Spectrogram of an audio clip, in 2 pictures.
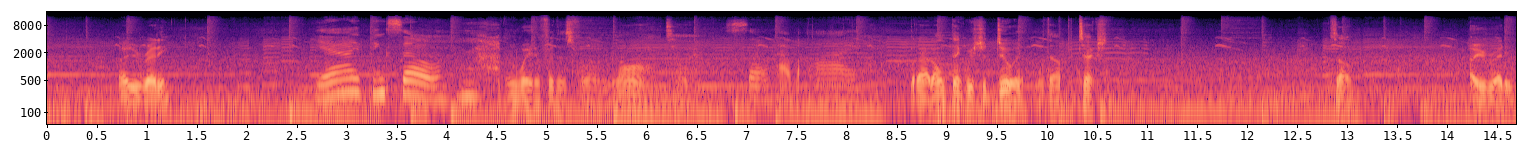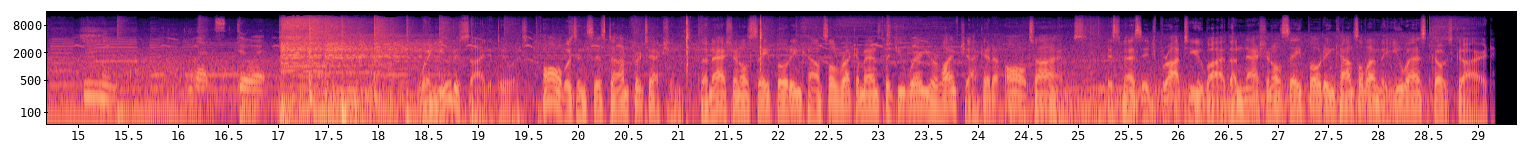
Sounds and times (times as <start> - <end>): Music: 0.0 - 29.2
Speech: 18.4 - 29.2.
